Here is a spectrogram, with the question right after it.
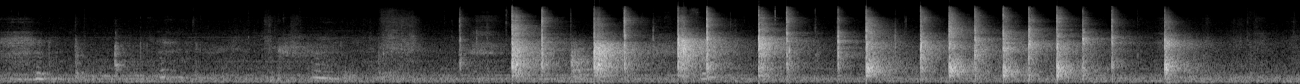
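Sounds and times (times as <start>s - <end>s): hands slapping dough flat: 4.6s - 12.1s.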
